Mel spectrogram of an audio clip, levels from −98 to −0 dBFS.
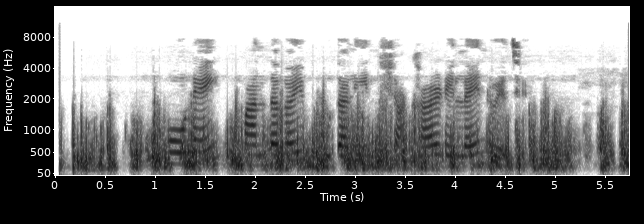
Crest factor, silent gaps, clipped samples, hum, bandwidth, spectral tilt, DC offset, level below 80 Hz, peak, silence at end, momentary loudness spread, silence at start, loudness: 14 dB; none; under 0.1%; none; 8 kHz; -7 dB/octave; under 0.1%; -46 dBFS; 0 dBFS; 0 s; 5 LU; 0.05 s; -15 LUFS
